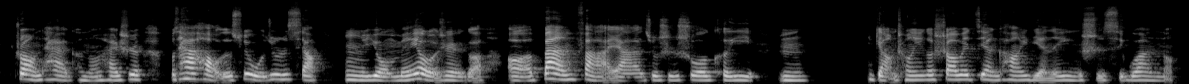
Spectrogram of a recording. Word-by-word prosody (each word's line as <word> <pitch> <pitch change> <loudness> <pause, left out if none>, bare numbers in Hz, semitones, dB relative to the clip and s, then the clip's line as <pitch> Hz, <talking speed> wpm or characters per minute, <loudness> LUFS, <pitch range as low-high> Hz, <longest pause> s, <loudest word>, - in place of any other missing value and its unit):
状 225 -5 +4
态 215 -2 -4
可 190 +2 -11
能 185 0 -5
还 195 -1 -1
是 220 +2 +1 0.3
不 - - -4
太 260 +2 +5
好 230 -5 +1
的， 185 - +1
所 195 +6 +1
以 235 - +6
我 190 -3 +3
就 235 +4 +1
是 230 - +1
想， 230 -4 -2 0.3
嗯， 200 -2 +1
有 190 -4 +5
没 190 +4 +1
有 235 -7 +5
这 190 -2 -1
个， - - -4 0.2
呃， 185 -1 +1
办 230 +3 +5
法 220 -4 -1
呀， 170 0 -2
就 190 +3 -2
是 195 0 -4
说 195 0 +1
可 195 0 -1
以， 190 -2 -1 0.2
嗯， 190 -1 -2 0.7
养 - - 0
成 210 -1 -2
一 210 - -2
个 215 - 0
稍 220 0 +1
微 220 0 +4
健 220 -2 -1
康 205 0 -3
一 205 - -1
点 200 - -3
的 - - -4
饮 195 0 -2
食 - - -7
习 195 - -8
惯 195 -1 -2
呢？ 180 - -12
200 Hz, 240 characters per minute, -21 LUFS, 190-220 Hz, 0.7 s, 以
